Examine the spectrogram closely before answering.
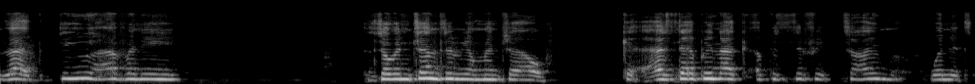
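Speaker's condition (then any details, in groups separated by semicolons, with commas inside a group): Cerebral palsy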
